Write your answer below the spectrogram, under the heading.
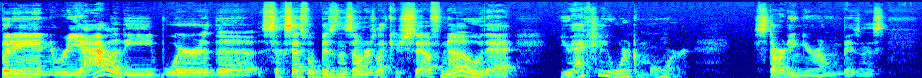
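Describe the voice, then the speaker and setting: A man talks fairly slowly, with audible room echo and noticeable background noise in the recording. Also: medium pitch for a man, ordinary pitch variation. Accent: American. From Chicago. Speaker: podcast host, real estate agent. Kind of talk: casual interview chat.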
